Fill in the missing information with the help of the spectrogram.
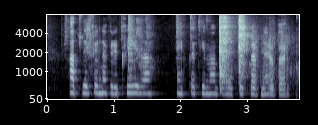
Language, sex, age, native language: Icelandic, female, 30-39, Icelandic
